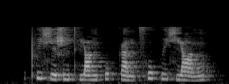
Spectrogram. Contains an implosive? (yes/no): no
